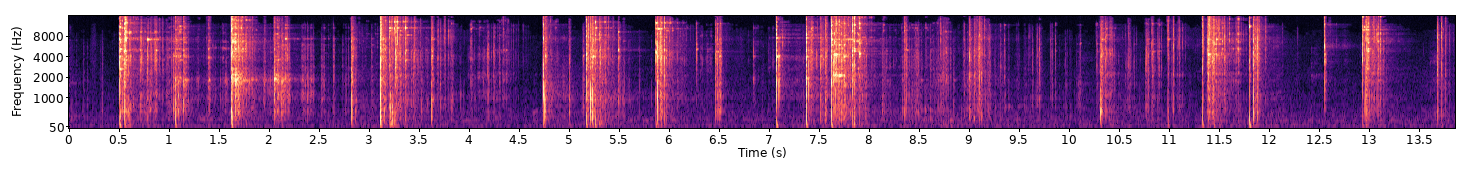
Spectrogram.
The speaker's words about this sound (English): Sorry, I forgot y'all were here. Just breaking glass down here. This is a good time. This is stress relieving for me.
